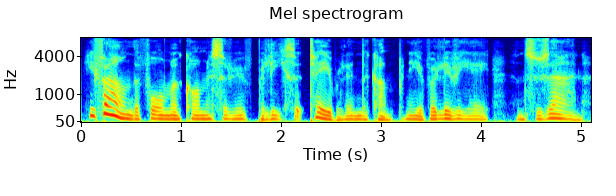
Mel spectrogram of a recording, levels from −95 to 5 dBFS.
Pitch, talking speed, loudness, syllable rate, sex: 130 Hz, 190 wpm, -19 LUFS, 6.1 syllables/s, female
